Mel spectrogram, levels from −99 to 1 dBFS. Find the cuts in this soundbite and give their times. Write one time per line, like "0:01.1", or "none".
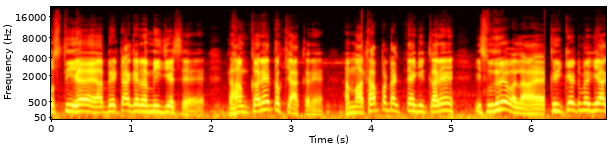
0:03.9
0:06.2

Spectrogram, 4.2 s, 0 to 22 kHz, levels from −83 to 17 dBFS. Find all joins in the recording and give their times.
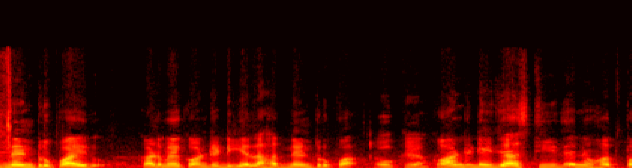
none

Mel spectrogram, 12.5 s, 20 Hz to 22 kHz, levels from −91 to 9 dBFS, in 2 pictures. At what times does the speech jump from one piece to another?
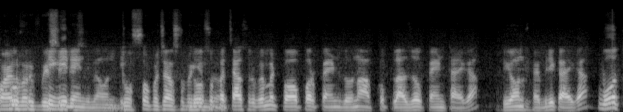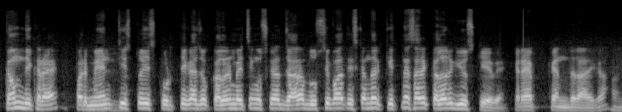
0:06.0
0:11.3

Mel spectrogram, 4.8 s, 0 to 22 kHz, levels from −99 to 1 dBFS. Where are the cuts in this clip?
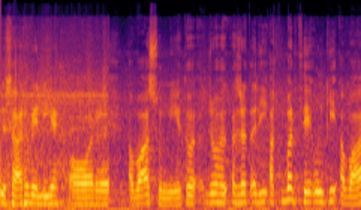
0:01.6

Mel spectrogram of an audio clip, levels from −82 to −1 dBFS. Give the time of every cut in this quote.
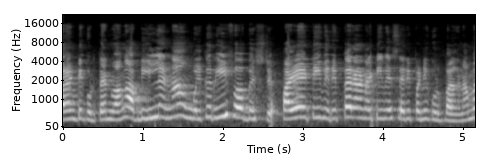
none

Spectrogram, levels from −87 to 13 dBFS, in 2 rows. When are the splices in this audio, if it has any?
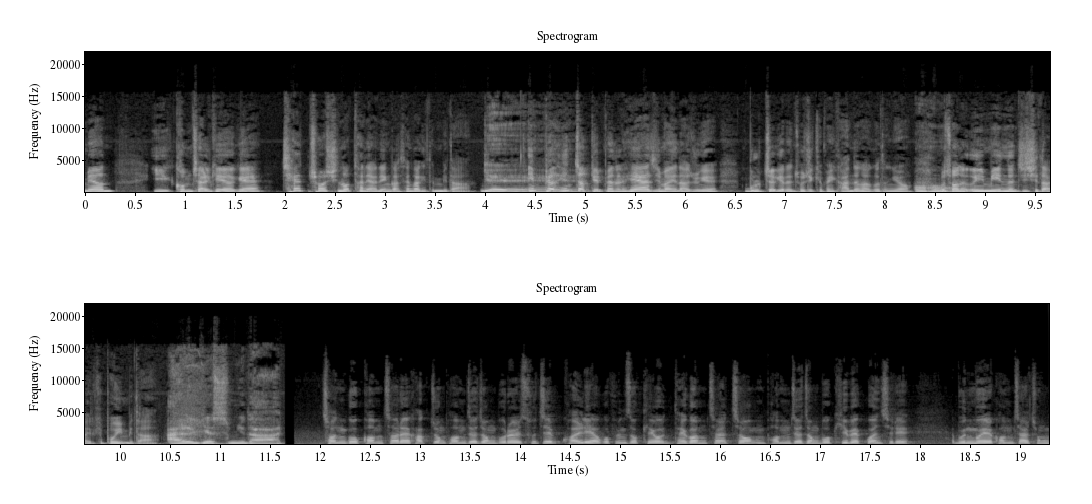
none

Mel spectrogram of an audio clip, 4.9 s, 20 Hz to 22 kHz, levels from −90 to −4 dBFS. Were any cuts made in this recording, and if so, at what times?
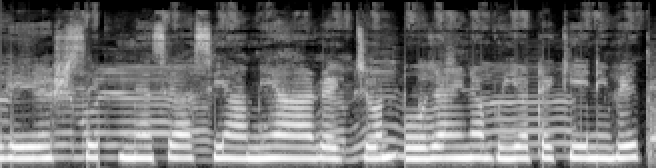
0:03.0

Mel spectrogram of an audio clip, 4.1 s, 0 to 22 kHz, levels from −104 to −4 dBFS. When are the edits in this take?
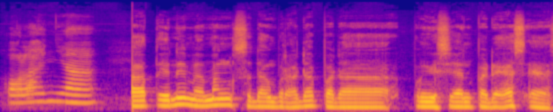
0:01.0

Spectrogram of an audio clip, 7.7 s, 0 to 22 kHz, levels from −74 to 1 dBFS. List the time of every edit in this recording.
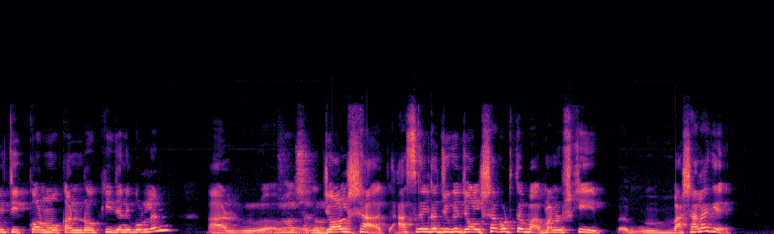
none

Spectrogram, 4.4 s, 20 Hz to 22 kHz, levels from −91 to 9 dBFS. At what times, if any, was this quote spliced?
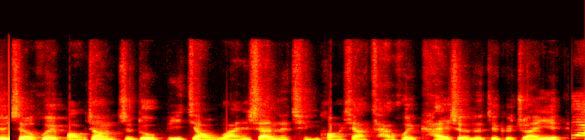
none

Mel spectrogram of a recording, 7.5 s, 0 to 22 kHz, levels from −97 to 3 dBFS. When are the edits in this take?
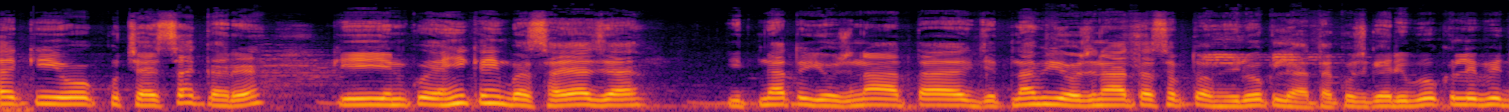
none

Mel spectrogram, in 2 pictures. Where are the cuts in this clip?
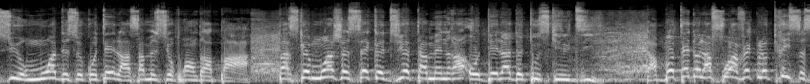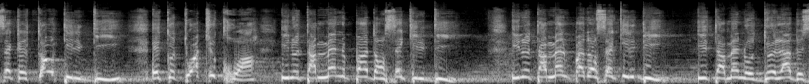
0:02.6
0:06.5
0:13.0

